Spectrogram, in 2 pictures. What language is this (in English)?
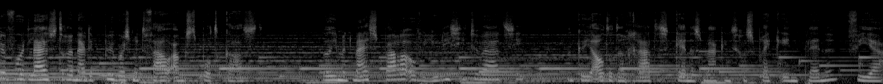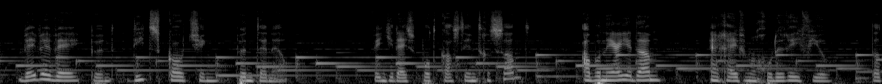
Dutch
